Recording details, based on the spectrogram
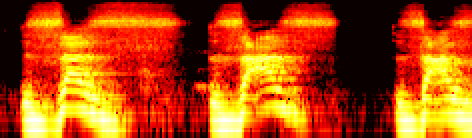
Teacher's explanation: এই যে জিম কলকলার হরফ, এই যে দেখেন ধাক্কা দিয়ে পড়ার হরফ জিম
